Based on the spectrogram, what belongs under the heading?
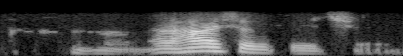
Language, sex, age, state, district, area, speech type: Maithili, male, 30-45, Bihar, Darbhanga, rural, conversation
